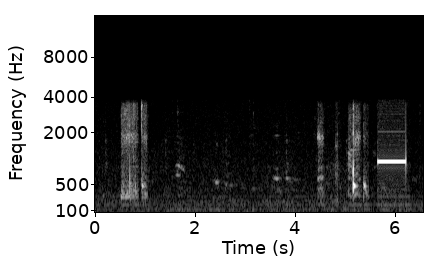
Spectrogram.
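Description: A single loud, steady electronic beep, like a voicemail recording tone, sounds for about half a second near the end, preceded by faint clicks and muffled line noise over a phone connection.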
